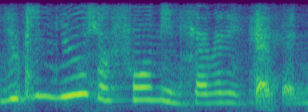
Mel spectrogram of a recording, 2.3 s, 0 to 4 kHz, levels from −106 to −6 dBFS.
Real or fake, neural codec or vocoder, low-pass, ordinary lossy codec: fake; codec, 32 kHz, 1.9 kbps, SNAC; 3.6 kHz; none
